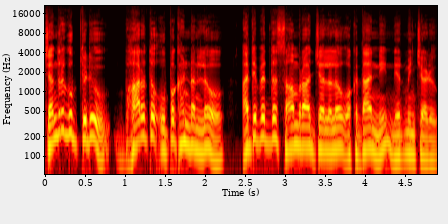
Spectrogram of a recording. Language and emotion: Telugu, neutral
